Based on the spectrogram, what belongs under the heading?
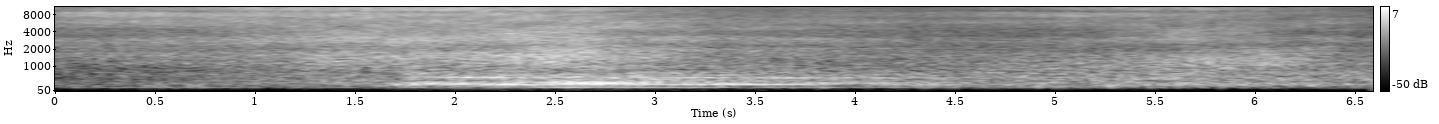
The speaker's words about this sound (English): Oh, we would get all the traffic now. I thought he was going fast and he wasn't.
